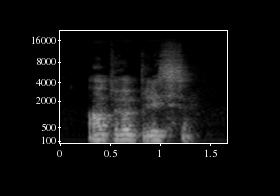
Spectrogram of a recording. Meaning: third-person plural imperfect subjunctive of entreprendre
- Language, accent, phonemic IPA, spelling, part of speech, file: French, Canada, /ɑ̃.tʁə.pʁis/, entreprissent, verb, LL-Q150 (fra)-entreprissent.wav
